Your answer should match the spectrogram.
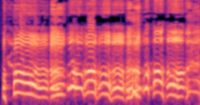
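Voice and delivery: very high, loud mocking laugh; gleeful cackle. A narrator's reading. Peeves laughing at duped Filch, gleeful cackle. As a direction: cackle long and wildly.

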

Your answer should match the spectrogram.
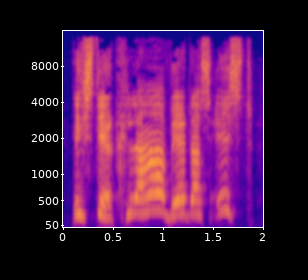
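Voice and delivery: put-on high, loud young centaur pushing back; defiant retort. A narrator's reading. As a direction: challenge Bane's anger. Firenze defends himself to Bane.

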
